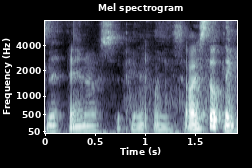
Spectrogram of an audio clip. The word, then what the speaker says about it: Nathanos: And when we get there, we'll try to take down Nathanos. Also, I've stopped pronouncing it Nathanios.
